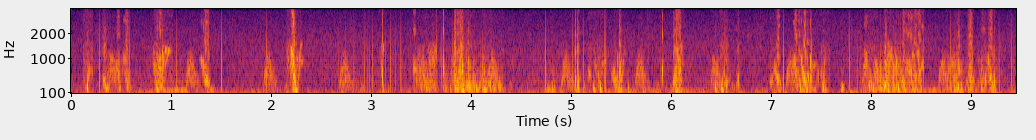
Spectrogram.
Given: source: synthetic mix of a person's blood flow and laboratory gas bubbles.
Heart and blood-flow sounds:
Doppler ultrasound of blood flow; subclavian vein
0.12-0.22 s: bubbles
0.30-0.40 s: bubbles
0.43-0.60 s: bubbles
0.79-1.01 s: bubbles
1.27-1.45 s: bubbles
2.15-2.33 s: bubbles
3.06-3.16 s: bubbles
3.41-3.65 s: bubbles
3.69-4.33 s: bubbles
4.75-4.85 s: bubbles
5.01-5.35 s: bubbles
5.38-5.54 s: bubbles
5.76-5.79 s: bubbles
5.87-5.95 s: bubbles
5.98-6.14 s: bubbles
6.40-6.59 s: bubbles
6.63-6.70 s: bubbles
6.97-7.12 s: bubbles
7.21-7.58 s: bubbles
7.68-7.75 s: bubbles
7.92-8.54 s: bubbles
8.74-9.28 s: bubbles
From the record:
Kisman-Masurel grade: 243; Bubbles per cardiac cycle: several, 3 to 8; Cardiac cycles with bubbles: 100%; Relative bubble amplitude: loud (0.450 to 0.775); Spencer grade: 3 (all of the cardiac periods contain showers or single bubble signals, but not dominating or overriding the cardiac motion signals); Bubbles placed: anywhere in the cardiac cycle

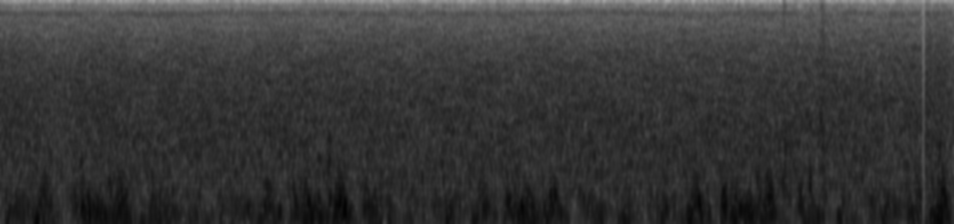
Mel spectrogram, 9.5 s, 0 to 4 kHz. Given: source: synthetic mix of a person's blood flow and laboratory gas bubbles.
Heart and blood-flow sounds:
Doppler ultrasound of blood flow; precordium
7.78-8.01 s: bubbles
8.04-8.30 s: bubbles
8.41-8.48 s: bubbles
From the record:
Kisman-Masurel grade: 212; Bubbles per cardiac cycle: several, 3 to 8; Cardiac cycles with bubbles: 1 to 10%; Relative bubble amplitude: moderate (0.250 to 0.450); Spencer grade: 1 (occasional bubble signal discernible with the cardiac motion signal, with majority of cardiac periods free of bubbles); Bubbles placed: anywhere in the cardiac cycle

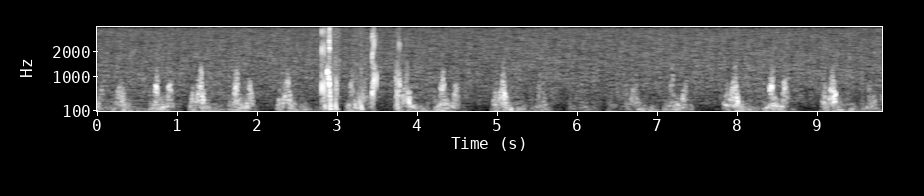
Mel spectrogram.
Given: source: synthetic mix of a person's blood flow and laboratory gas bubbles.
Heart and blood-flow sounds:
Doppler ultrasound of blood flow; precordium
2.77-3.04 s: bubbles
3.19-3.37 s: bubbles
3.40-3.54 s: bubbles
3.72-3.81 s: bubbles
From the record:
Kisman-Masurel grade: 223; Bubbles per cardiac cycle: several, 3 to 8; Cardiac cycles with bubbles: 10 to 50%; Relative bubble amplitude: loud (0.450 to 0.775); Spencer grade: 2 (many but less than half of the cardiac periods contain bubble signals, singularly or in groups); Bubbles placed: only in the low amplitude regions of the cardiac cycle

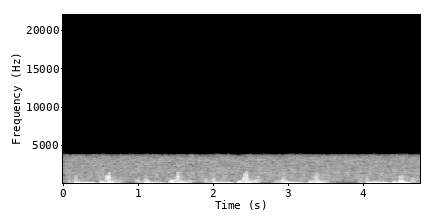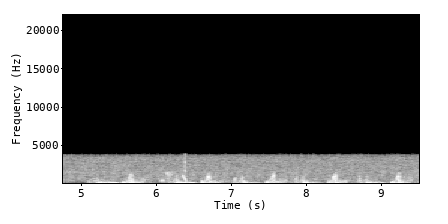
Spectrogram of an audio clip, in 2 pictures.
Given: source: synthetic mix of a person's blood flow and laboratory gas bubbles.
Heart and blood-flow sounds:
Doppler ultrasound of blood flow; precordium
6.03-6.45 s: bubbles
From the record:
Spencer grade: 2 (many but less than half of the cardiac periods contain bubble signals, singularly or in groups); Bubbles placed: anywhere in the cardiac cycle

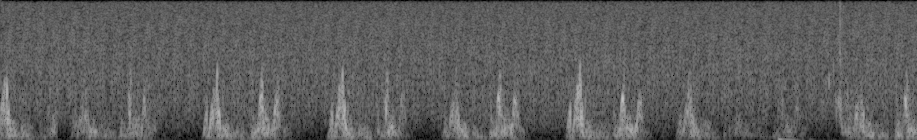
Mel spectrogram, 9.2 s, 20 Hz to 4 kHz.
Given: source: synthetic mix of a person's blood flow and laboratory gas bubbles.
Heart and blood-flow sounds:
Doppler ultrasound of blood flow; precordium
0.00-0.07 s: bubbles
1.33-1.57 s: bubbles
8.25-8.53 s: bubbles
From the record:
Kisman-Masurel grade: 121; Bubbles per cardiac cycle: 1 to 2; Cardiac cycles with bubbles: 10 to 50%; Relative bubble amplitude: barely perceptible (0.100 to 0.250); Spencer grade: 2 (many but less than half of the cardiac periods contain bubble signals, singularly or in groups); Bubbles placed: anywhere in the cardiac cycle

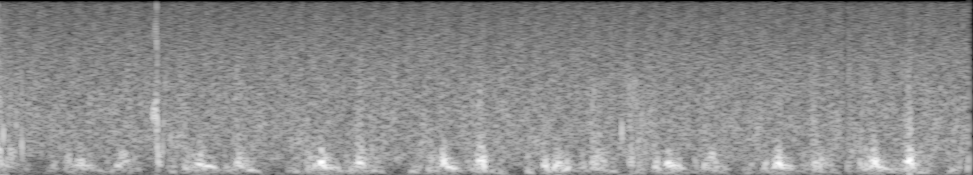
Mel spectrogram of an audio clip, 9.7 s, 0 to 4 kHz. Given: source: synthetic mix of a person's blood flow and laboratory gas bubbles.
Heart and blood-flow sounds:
Doppler ultrasound of blood flow; precordium
0.00-0.30 s: bubbles
1.53-1.70 s: bubbles
6.23-6.64 s: bubbles
From the record:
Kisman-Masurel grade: 121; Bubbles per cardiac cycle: 1 to 2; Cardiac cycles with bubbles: 10 to 50%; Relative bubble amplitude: barely perceptible (0.100 to 0.250); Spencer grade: 2 (many but less than half of the cardiac periods contain bubble signals, singularly or in groups); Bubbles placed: only in the low amplitude regions of the cardiac cycle

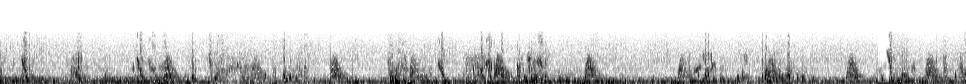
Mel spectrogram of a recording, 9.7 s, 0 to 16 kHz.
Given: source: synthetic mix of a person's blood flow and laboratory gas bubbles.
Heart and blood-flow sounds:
Doppler ultrasound of blood flow; subclavian vein
0.00-0.38 s: bubbles
0.65-0.89 s: bubbles
1.00-1.12 s: bubbles
1.31-1.78 s: bubbles
1.82-2.01 s: bubbles
2.08-2.57 s: bubbles
2.62-3.17 s: bubbles
3.87-4.27 s: bubbles
4.29-4.33 s: bubbles
4.37-4.50 s: bubbles
4.59-5.08 s: bubbles
5.13-5.51 s: bubbles
5.57-5.64 s: bubbles
6.86-7.29 s: bubbles
7.34-7.54 s: bubbles
7.58-8.18 s: bubbles
8.51-8.59 s: bubbles
8.76-9.16 s: bubbles
9.33-9.67 s: bubbles
From the record:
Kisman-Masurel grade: 232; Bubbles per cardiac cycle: several, 3 to 8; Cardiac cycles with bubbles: 50 to 99%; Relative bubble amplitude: moderate (0.250 to 0.450); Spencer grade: 3 (all of the cardiac periods contain showers or single bubble signals, but not dominating or overriding the cardiac motion signals); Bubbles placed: anywhere in the cardiac cycle

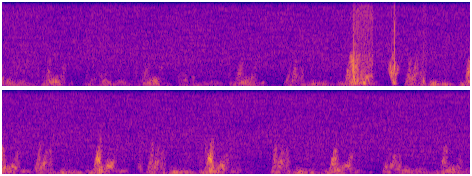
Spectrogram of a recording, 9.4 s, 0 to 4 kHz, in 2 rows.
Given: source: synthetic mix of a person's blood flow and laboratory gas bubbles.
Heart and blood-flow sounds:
Doppler ultrasound of blood flow; precordium
3.47-3.71 s: bubbles
3.84-3.97 s: bubbles
4.19-4.25 s: bubbles
From the record:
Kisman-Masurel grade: 213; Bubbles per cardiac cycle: several, 3 to 8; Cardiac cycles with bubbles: 1 to 10%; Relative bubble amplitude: loud (0.450 to 0.775); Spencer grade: 1 (occasional bubble signal discernible with the cardiac motion signal, with majority of cardiac periods free of bubbles); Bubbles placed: only in the low amplitude regions of the cardiac cycle

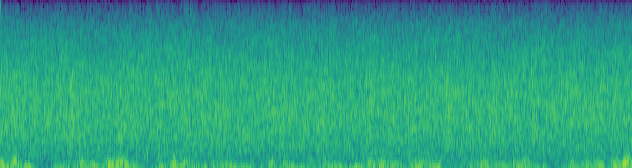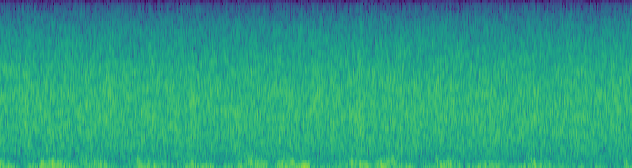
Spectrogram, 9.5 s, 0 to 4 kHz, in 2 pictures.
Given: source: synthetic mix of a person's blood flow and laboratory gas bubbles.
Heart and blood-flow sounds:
Doppler ultrasound of blood flow; precordium
0.72-0.76 s: bubbles
1.00-1.13 s: bubbles
1.17-1.29 s: bubbles
1.34-1.46 s: bubbles
From the record:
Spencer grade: 1 (occasional bubble signal discernible with the cardiac motion signal, with majority of cardiac periods free of bubbles); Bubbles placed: anywhere in the cardiac cycle

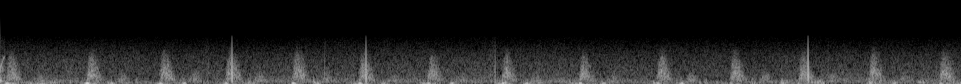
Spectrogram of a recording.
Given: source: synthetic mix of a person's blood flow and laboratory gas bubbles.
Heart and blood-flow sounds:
Doppler ultrasound of blood flow; subclavian vein
0.00-0.05 s: bubbles
From the record:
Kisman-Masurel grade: 222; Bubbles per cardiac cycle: several, 3 to 8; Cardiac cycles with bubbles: 10 to 50%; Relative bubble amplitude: moderate (0.250 to 0.450); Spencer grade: 2 (many but less than half of the cardiac periods contain bubble signals, singularly or in groups); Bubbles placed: anywhere in the cardiac cycle

